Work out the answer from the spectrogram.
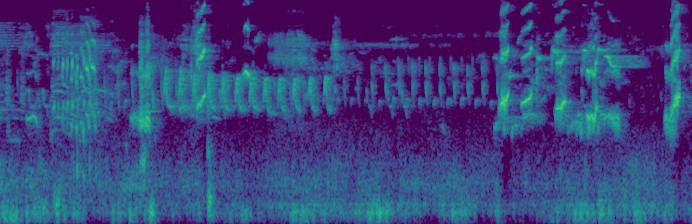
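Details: Lorikeets at a feeder in Australia during a feeding frenzy: rapid buzzy chattering runs, then sharp shrill squeaks repeated in quick bursts, several birds overlapping, with low rustling underneath.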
